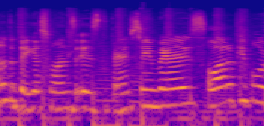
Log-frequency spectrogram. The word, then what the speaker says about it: Berenstain: had some doubts because I always remember it being Berenstain Bears and people are now pronouncing at berenstein bears think that just makes absolutely no sense to me but then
